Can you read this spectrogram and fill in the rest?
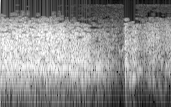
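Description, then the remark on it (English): A loud rifle gunshot in a swamp, its bullet going clean through a boat's rubber hull, with a broad, rumbling roar that slowly fades, followed by a second short, sharp crack near the end. No one speaks. “Your bullet went clean through it.”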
